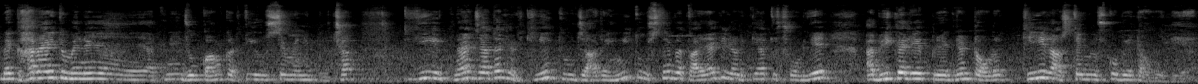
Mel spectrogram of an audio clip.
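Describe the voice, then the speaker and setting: Against noticeable background noise and audible room echo, a woman speaks at a fairly high pitch with ordinary pitch variation. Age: 60s. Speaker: cooking and lifestyle vlogger. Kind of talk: casual talk to camera.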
